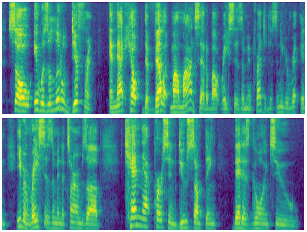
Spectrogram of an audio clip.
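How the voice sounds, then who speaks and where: A man with an American accent speaks at a moderate pace, his pitch fairly high and his tone dark and mellow. His intonation is lively, his loudness swings widely, and the background is quiet. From US, Washington DC. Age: 50s. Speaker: podcast host. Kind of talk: casual podcast discussion.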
